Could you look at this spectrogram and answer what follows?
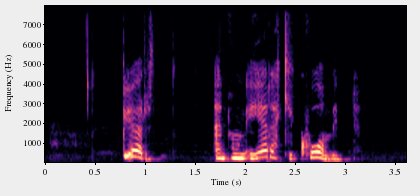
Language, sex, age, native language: Icelandic, female, 20-29, Icelandic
